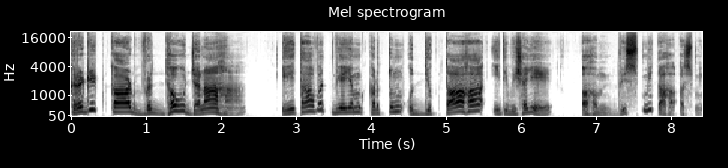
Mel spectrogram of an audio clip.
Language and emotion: Sanskrit, surprised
